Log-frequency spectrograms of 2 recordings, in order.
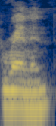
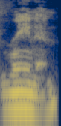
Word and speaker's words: renin: for cardiologists to know it's not renin it's raining otherwise the nephrologists make fun of you if you say it you've been getting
